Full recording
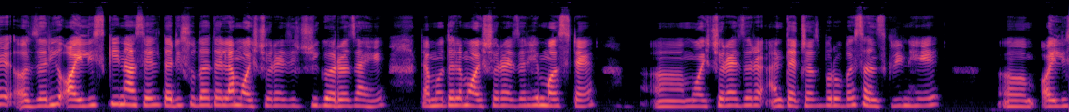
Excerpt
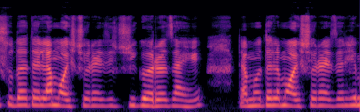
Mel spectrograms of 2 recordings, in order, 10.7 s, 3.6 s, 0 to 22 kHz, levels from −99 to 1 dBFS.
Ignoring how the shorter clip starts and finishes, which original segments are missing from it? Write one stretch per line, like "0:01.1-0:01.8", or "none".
none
